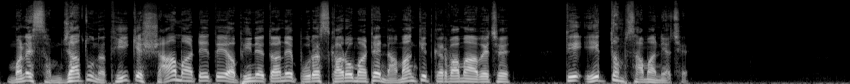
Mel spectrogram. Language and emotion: Gujarati, disgusted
